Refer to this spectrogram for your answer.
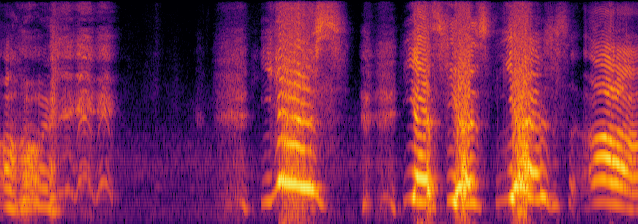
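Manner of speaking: tearful joy, very drawn out, swooping, slow happy sobbing. Reacting with excitement to something perfect: happy crying. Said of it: "the most insanely happy tears rolling down my face".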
